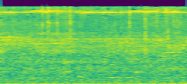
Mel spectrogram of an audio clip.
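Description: Steady low drone of a small generator engine powering a sugarcane juice machine while cane is crushed and juice pours out, with faint voices in the background.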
